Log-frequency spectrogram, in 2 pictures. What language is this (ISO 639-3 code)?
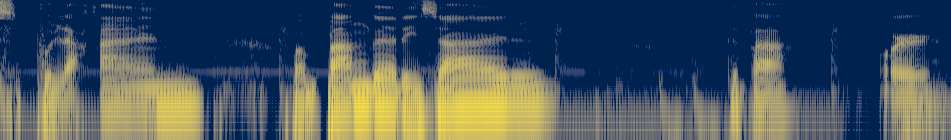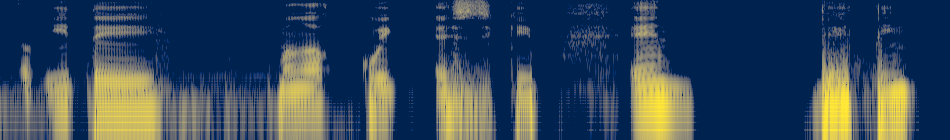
fil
